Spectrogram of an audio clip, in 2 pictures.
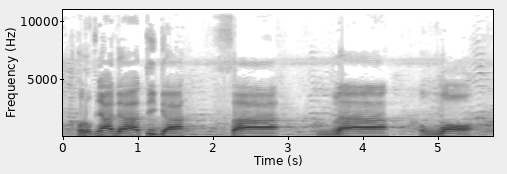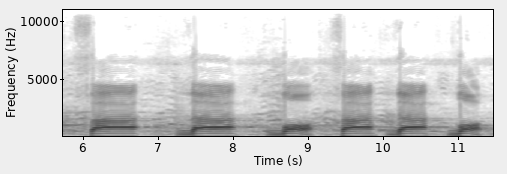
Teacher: yang benar itu sebenarnya ujung lisan dengan gigi tempelkan ke gigi seri atas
